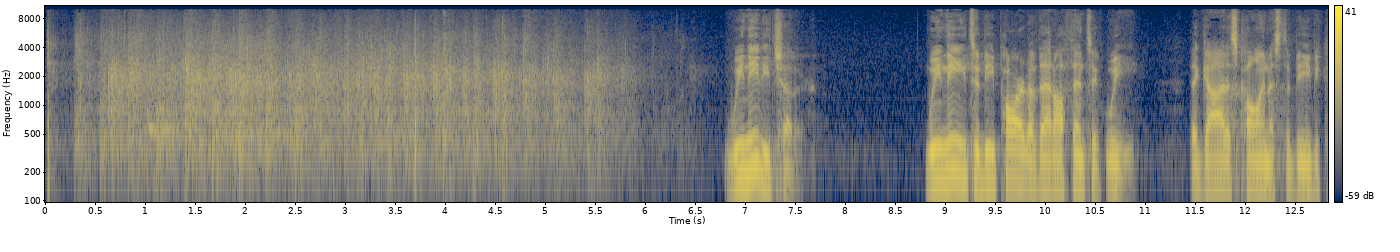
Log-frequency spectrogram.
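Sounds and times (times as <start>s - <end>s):
roomful of people clapping: 0.0s - 6.6s
speech: 6.8s - 7.6s, 8.8s - 12.8s.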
